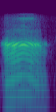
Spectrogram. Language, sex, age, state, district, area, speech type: Odia, male, 30-45, Odisha, Subarnapur, urban, conversation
